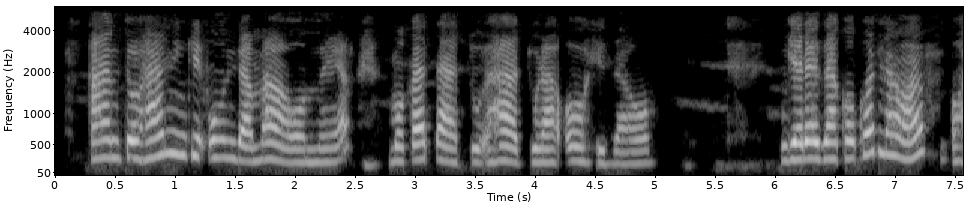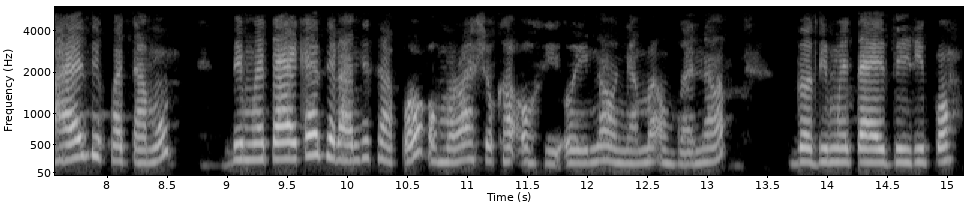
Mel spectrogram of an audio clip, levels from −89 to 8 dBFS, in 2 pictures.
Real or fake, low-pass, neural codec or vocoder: fake; 5.4 kHz; codec, 16 kHz, 4 kbps, FreqCodec, larger model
